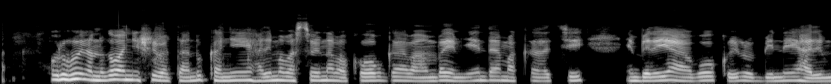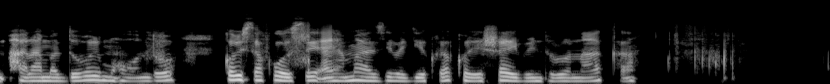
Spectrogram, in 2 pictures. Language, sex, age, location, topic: Kinyarwanda, female, 18-24, Kigali, health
